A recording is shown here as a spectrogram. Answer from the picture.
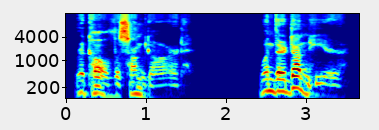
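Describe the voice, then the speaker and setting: Using a raspy, put-on character voice, a man speaks at a fairly slow pace and a medium pitch. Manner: menacing, commanding.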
